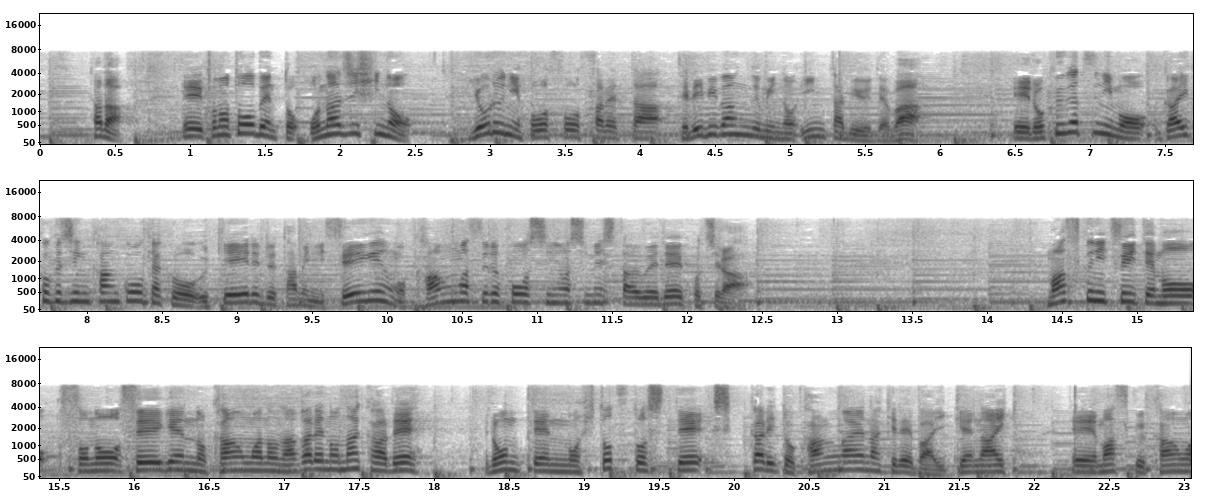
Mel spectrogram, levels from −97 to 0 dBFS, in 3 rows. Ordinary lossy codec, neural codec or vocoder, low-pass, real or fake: none; none; none; real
